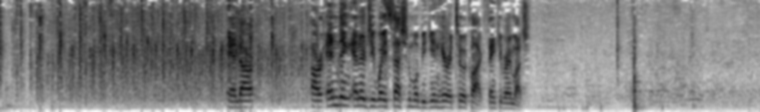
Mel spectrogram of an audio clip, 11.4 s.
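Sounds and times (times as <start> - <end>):
audience applause: 0.0 - 5.3
speech: 3.4 - 4.0, 4.7 - 8.0.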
